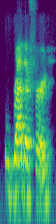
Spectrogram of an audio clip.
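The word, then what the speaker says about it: Retherford: Uh, Laura Ratherford.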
